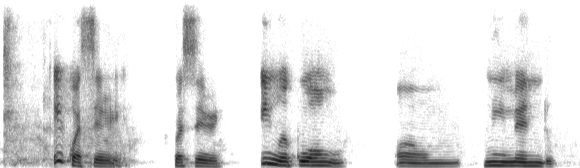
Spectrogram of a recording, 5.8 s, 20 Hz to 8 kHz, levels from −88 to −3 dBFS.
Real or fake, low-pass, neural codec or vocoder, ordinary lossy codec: fake; 7.2 kHz; codec, 16 kHz, 4 kbps, X-Codec, HuBERT features, trained on balanced general audio; Opus, 32 kbps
